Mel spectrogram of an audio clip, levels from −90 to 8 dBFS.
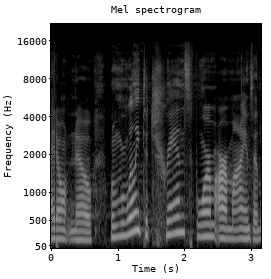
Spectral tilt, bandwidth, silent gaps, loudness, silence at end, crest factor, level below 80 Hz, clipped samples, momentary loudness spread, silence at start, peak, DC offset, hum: -4.5 dB/octave; 16 kHz; none; -36 LUFS; 0 s; 18 dB; -70 dBFS; under 0.1%; 7 LU; 0 s; -18 dBFS; under 0.1%; none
